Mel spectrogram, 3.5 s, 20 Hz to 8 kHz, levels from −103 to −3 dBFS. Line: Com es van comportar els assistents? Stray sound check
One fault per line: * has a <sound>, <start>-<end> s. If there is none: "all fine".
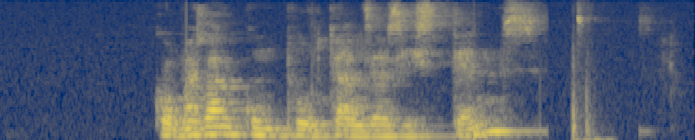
* has a squeak, 2.9-3.1 s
